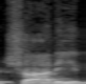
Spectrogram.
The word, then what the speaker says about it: Csathy: way like that so my name is peter chotti that's the way it's pronounced again it's creative media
